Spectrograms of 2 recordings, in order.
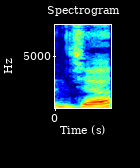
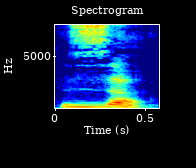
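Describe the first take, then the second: First: ज said as a plain j, as in "jug"; unbuzzed affricate ज; simple j. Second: ज said as a buzzing z; dotted z. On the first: Teacher contrasts undotted letter, ज as plain j. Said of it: "ज एक simple होता है". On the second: Teacher shows what the dot makes, ज as z. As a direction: turn ज into z, as in "zoo". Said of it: "ज के नीचे अगर बिंदी लग गई". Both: Shown as a demonstration.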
